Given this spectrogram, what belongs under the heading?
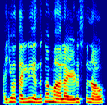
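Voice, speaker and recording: Casting: a woman doing a sentimental, dramatic storybook father, high-pitched voice. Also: fairly even intonation, quick pace, fairly bright tone, natural voice. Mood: gentle. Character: doting middle-aged father, nostalgic and dramatic.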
